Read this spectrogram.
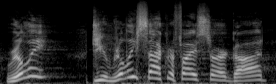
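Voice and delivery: high-pitched doubting question; acting out a sceptical comeback; mock incredulity. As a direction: squeak up in disbelief on the first word. Acted sceptical reply to Samaritans.

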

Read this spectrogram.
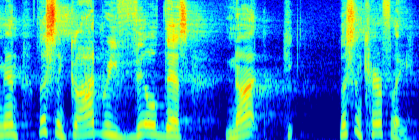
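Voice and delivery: normal talking voice

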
